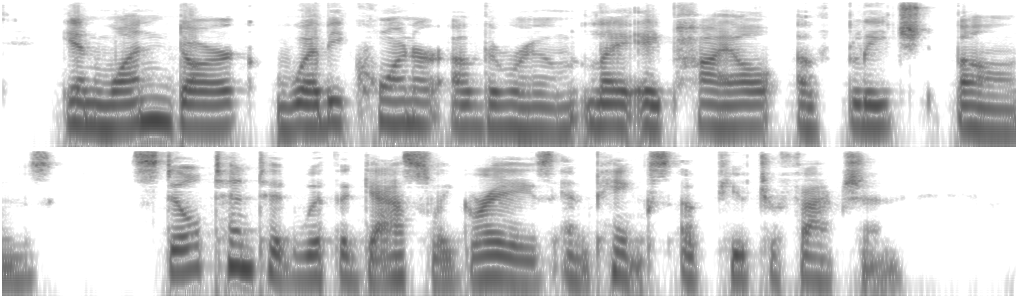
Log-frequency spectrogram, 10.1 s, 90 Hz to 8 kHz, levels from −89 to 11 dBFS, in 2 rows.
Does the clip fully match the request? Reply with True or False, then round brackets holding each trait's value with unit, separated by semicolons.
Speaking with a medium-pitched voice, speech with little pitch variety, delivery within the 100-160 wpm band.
True (170 Hz; 1.8 semitones; 140 wpm)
